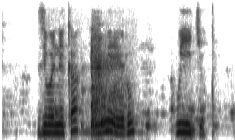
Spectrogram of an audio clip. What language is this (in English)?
Kinyarwanda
